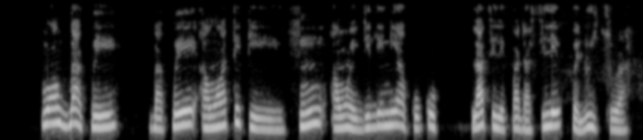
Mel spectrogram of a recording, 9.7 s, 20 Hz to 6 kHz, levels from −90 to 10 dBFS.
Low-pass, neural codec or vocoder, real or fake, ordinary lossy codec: 5.4 kHz; none; real; none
